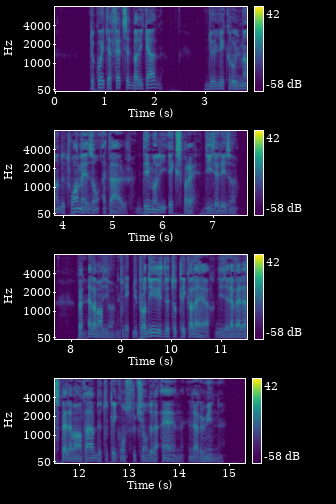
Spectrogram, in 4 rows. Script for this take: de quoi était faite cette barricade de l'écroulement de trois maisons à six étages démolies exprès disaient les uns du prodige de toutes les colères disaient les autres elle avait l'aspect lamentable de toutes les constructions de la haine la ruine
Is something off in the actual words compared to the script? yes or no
yes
